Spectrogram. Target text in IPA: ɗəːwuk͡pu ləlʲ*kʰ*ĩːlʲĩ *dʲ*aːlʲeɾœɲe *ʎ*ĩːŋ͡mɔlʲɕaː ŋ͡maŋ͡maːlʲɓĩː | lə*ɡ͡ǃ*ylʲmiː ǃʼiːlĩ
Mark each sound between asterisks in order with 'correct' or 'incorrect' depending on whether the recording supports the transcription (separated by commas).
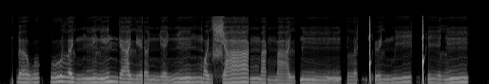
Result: incorrect, incorrect, incorrect, incorrect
